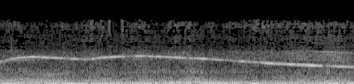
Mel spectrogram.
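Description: An ambulance siren wails loudly in one long, smooth tone that rises slightly and then slowly falls, over a steady low rumble of engine and traffic.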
